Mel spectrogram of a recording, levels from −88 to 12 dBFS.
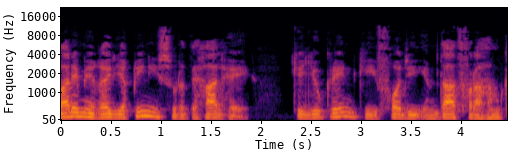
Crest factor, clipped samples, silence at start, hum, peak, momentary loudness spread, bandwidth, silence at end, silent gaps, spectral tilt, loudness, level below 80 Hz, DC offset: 18 dB; under 0.1%; 0 s; none; -2 dBFS; 9 LU; 11 kHz; 0.05 s; none; -7 dB/octave; -21 LUFS; -52 dBFS; under 0.1%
